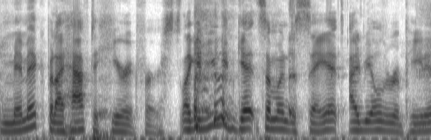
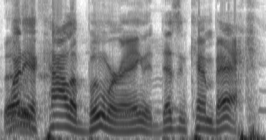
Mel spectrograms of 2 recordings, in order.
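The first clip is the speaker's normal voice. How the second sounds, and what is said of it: Poor fake Australian accent. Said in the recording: “That was the worst Australian accent I have ever heard.”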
